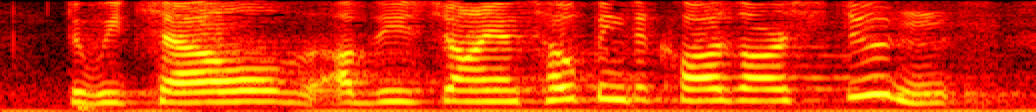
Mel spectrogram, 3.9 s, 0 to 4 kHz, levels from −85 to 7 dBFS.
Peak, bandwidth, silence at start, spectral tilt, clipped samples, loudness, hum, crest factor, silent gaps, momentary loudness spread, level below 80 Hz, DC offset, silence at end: -2 dBFS; 4 kHz; 0 s; -8.5 dB/octave; under 0.1%; -15 LUFS; none; 12 dB; none; 8 LU; -40 dBFS; under 0.1%; 0 s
